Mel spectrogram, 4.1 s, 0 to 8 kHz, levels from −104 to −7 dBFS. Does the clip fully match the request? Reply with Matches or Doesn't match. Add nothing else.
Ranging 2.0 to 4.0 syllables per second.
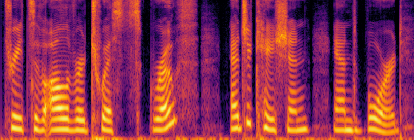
Matches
